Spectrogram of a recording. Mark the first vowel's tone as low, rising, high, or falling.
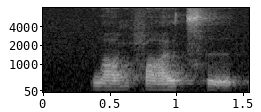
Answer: rising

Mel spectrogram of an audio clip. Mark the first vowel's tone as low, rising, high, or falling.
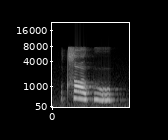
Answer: falling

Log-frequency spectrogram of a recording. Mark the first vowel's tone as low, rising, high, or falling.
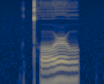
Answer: rising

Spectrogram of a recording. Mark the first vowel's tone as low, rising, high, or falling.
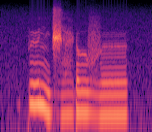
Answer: high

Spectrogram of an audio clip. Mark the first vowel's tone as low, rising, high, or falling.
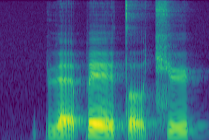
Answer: low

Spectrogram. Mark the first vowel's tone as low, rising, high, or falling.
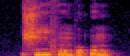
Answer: high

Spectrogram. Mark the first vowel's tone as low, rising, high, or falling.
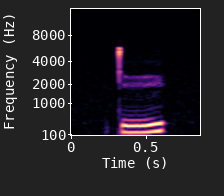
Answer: rising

